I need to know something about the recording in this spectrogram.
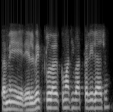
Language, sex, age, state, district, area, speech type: Gujarati, male, 18-30, Gujarat, Anand, urban, conversation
